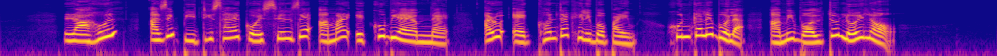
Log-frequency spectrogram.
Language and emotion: Assamese, surprised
